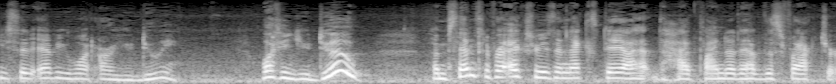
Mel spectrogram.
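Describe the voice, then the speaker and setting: This is a woman's voice. She speaks at a very fast pace. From Canada. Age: 60s. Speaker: testimonial speaker. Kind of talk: testimony. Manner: fast, chatty.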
